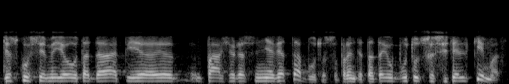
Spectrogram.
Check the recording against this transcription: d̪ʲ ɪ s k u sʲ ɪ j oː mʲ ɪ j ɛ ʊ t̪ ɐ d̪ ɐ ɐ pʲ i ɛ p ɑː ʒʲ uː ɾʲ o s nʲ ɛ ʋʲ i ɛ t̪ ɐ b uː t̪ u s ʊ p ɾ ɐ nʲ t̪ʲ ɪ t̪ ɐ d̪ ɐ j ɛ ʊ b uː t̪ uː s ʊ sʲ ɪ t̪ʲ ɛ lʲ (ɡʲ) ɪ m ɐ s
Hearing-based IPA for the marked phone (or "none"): kʲ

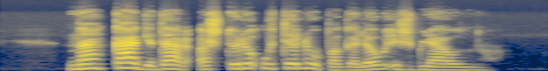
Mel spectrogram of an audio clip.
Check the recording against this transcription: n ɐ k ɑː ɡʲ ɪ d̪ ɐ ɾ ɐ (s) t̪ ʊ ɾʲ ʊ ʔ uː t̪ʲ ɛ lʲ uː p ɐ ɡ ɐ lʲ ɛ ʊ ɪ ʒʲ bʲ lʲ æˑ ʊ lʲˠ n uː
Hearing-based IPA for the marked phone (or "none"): ʃ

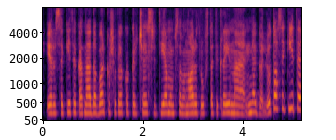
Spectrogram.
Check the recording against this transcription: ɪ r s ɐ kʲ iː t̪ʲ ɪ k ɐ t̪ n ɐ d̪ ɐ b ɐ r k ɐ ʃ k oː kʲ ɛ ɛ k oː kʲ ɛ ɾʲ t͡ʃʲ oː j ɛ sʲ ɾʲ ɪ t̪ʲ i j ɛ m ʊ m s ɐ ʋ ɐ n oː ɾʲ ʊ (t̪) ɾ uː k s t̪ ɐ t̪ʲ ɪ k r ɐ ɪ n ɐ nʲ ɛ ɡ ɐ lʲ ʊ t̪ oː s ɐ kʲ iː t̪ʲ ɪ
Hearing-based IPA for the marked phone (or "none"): t̪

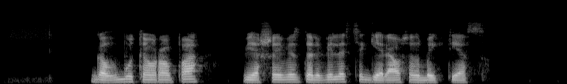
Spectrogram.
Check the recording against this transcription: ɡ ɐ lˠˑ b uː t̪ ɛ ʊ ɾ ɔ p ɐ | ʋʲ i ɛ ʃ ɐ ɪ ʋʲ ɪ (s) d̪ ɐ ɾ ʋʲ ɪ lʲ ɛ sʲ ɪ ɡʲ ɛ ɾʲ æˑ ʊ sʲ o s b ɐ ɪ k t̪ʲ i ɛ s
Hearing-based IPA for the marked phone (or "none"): z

